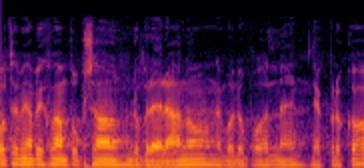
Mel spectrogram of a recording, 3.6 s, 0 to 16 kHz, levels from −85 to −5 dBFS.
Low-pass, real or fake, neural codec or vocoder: 10.8 kHz; real; none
